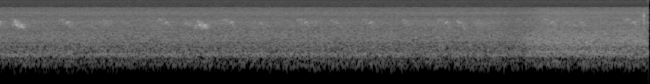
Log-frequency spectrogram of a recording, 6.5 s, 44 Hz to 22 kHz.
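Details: Honey bees in an apiary near Treviso, Italy, recorded at 9:30 am on 22 May 2010 in swarming season: a dense, steady hum with a low drone band, thin high chirps from other birds above, swelling slightly near the end.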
